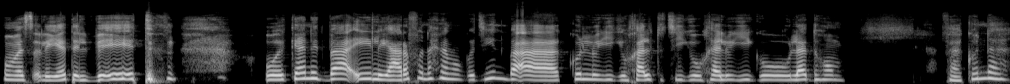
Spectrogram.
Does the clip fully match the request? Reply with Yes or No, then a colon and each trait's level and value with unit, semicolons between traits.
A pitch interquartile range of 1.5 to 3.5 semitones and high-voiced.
Yes: average, 3.1 semitones; high, 215 Hz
